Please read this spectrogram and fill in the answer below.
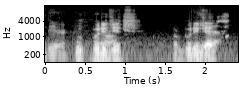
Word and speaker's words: Buttigieg: I can't pronounce his last name there. Um, Buttigieg or yeah, Buttigieg.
